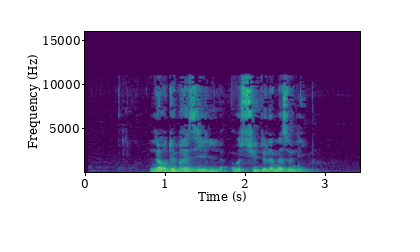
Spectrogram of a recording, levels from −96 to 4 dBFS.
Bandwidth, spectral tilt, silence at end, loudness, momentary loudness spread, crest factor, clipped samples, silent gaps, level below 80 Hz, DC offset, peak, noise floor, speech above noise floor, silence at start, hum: 11.5 kHz; -6 dB/octave; 0.65 s; -25 LUFS; 10 LU; 18 dB; under 0.1%; none; -50 dBFS; under 0.1%; -8 dBFS; -74 dBFS; 51 dB; 0.8 s; none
